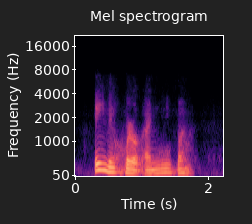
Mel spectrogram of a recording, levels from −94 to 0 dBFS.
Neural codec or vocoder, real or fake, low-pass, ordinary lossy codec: codec, 16 kHz, 0.5 kbps, FreqCodec, larger model; fake; 7.2 kHz; Opus, 32 kbps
